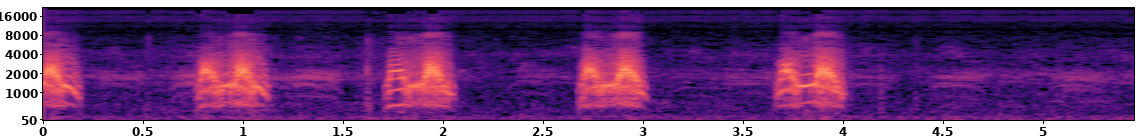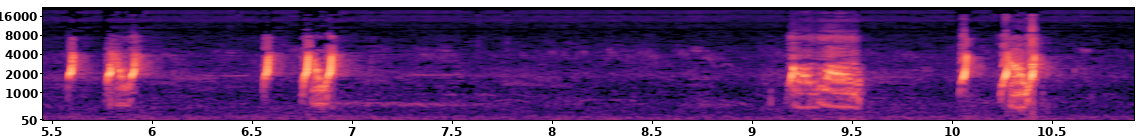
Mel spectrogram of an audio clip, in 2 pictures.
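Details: Quail call used to lure birds for morning hunting: broad, rasping notes about once a second, then scattered sharp clipped notes in short groups after a pause, against a silent background.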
